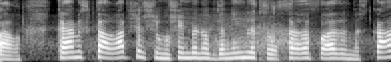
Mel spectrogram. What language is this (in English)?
Hebrew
